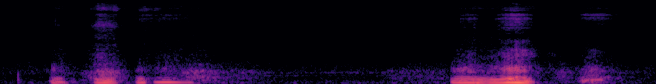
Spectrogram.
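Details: Low grunting, rumbling breath sounds in short bursts with pauses between from a dog sleeping; harmless snoring.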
